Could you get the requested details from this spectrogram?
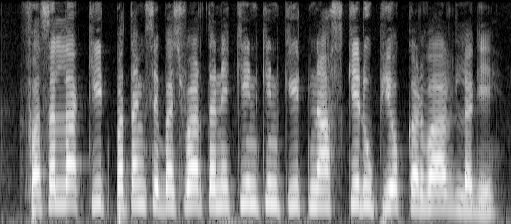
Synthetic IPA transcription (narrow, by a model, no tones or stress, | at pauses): fɐsəlːaːkiːʈ̚pɐt̪ə̃ŋɡsebɐt͡ʃʋaːɾt̪ɐnekɪnkɪnkiːʈnaːskeɾʊpjoːɡ̚kɐɾʋaːɾlɐɡeː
